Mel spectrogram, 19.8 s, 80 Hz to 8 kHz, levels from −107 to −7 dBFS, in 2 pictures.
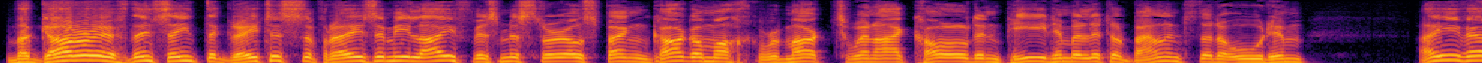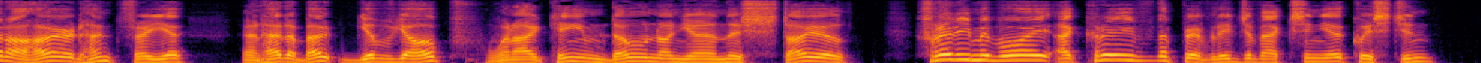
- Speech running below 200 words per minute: Yes, average, 185 wpm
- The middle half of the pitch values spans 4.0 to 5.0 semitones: Yes, average, 4.5 semitones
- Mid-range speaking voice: Yes, medium, 160 Hz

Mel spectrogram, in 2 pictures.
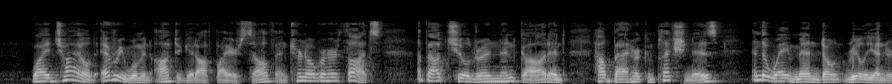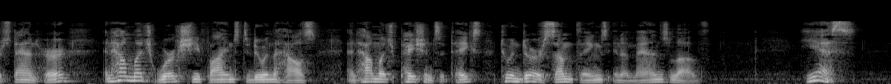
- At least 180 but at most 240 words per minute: Yes, average, 200 wpm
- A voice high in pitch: No, low, 120 Hz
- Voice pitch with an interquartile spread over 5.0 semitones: Yes, wide, 5.6 semitones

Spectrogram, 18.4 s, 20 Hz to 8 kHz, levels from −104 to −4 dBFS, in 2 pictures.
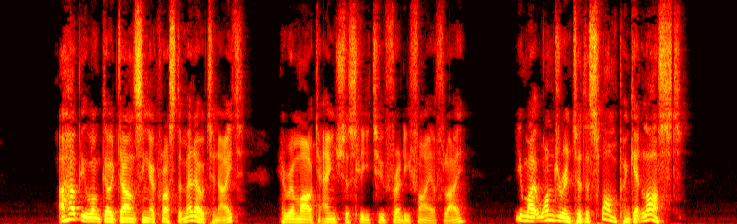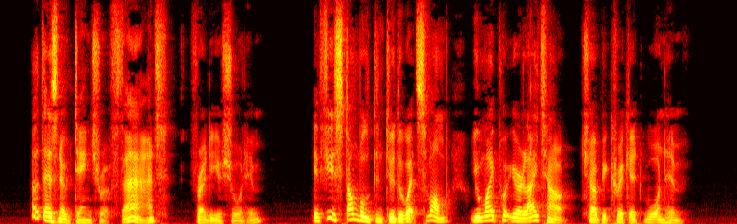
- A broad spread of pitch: Yes, wide, 6.7 semitones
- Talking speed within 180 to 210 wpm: No, average, 165 wpm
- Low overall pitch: Yes, low, 115 Hz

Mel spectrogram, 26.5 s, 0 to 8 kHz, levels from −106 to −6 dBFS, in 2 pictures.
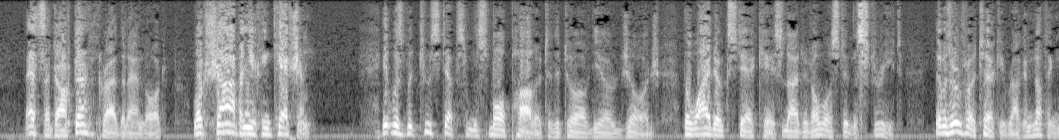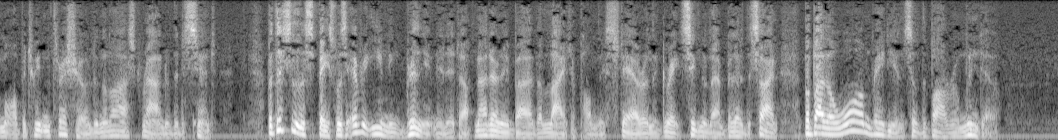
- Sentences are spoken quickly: Yes, fast, 215 wpm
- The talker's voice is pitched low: Yes, low, 105 Hz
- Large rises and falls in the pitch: Yes, wide, 7.8 semitones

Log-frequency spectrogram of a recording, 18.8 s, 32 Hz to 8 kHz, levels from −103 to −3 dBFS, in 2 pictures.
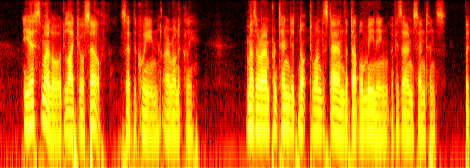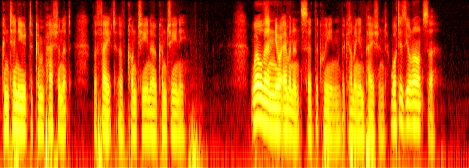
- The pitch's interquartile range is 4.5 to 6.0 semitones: No, average, 3.4 semitones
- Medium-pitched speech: No, low, 100 Hz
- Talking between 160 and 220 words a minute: No, slow, 135 wpm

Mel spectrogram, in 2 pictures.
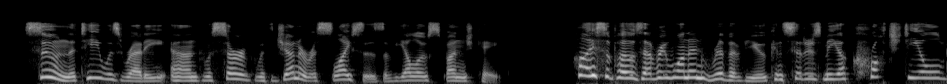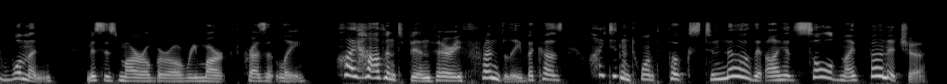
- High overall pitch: Yes, high, 225 Hz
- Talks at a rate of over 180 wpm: No, average, 150 wpm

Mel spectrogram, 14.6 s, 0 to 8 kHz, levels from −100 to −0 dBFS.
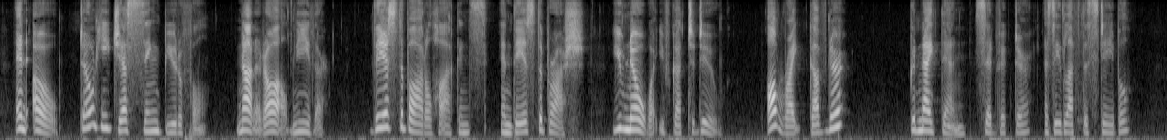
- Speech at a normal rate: Yes, average, 160 wpm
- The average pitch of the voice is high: Yes, high, 195 Hz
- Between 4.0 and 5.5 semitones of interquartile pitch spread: Yes, average, 4.3 semitones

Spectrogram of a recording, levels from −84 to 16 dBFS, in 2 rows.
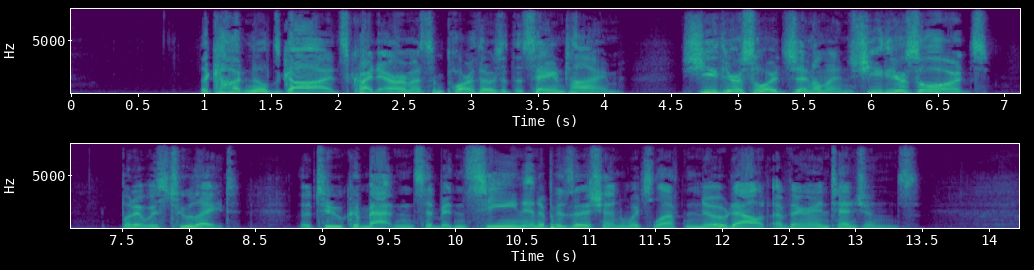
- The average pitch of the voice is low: Yes, low, 115 Hz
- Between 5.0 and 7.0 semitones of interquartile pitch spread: Yes, average, 5.3 semitones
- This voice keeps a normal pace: Yes, average, 165 wpm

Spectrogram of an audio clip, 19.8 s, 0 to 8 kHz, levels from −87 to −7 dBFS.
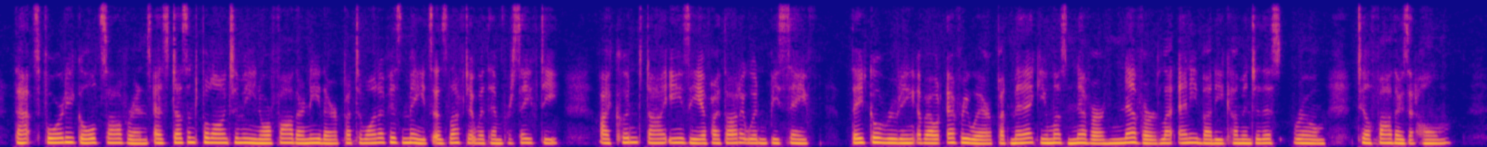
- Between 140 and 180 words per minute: Yes, average, 175 wpm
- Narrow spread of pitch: Yes, narrow, 1.8 semitones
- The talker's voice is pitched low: No, high, 225 Hz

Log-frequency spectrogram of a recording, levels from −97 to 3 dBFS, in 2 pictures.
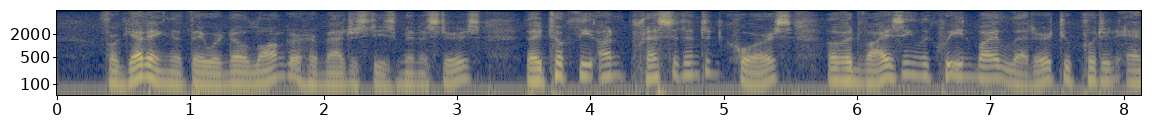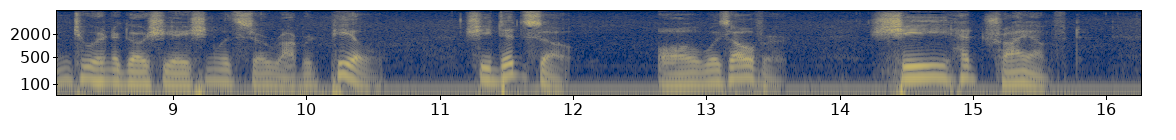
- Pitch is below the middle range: Yes, low, 110 Hz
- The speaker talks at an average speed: Yes, average, 150 wpm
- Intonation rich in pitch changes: Yes, wide, 7.2 semitones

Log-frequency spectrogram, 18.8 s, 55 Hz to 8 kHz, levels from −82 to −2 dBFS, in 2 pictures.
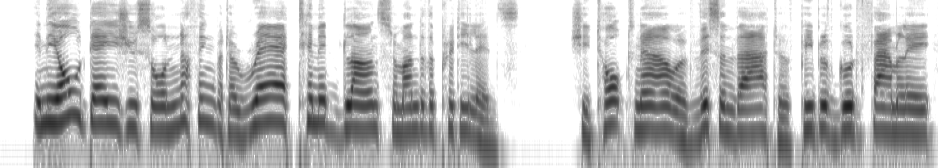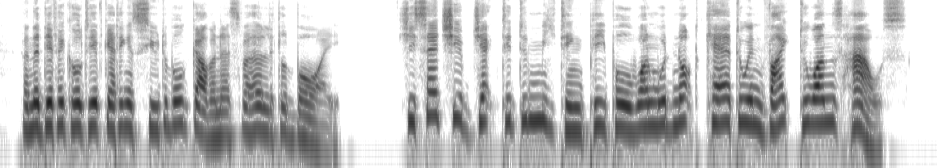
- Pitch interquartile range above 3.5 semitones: Yes, average, 4.1 semitones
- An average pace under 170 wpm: No, average, 180 wpm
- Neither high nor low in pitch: Yes, medium, 175 Hz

